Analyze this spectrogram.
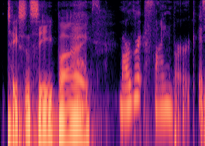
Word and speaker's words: Feinberg: So, you have the blog up of Taste and See by Margaret Feinberg is how you say her name.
